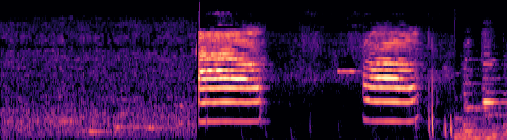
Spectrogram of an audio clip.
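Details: Kitten meowing indoors: two steady, evenly held harmonic meows about a second and a half apart, followed by a short scuffling noise.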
